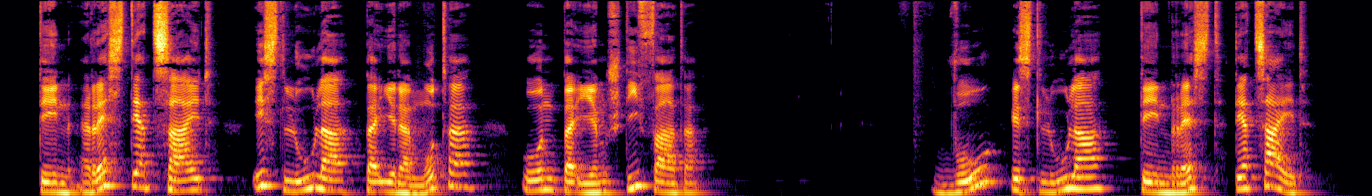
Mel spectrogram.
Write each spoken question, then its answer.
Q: Wo ist Lula den Rest der Zeit?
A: bei ihrer Mutter und Stiefvater.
